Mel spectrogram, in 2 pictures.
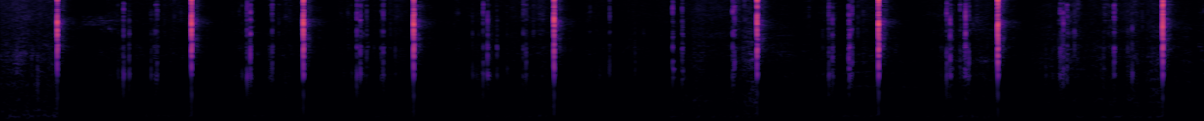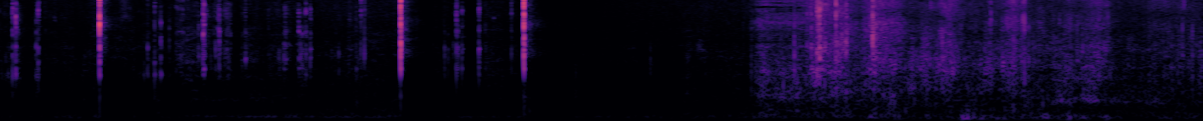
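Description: Sharp, irregular clicks of a long-nosed utility lighter's piezo igniter being pulled over and over, trying to light the fuse of a bundle of firecrackers. The clicks stop about nine seconds in, and a stretch of rustling noise follows near the end.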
